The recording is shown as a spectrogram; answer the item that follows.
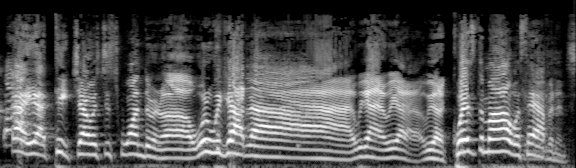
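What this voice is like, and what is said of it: Put-on Delaware northeastern accent. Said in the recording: “I was using my fucking Delaware accent ... Delaware is basically just a shitty version of a New York accent. ... all like the northeastern accents”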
